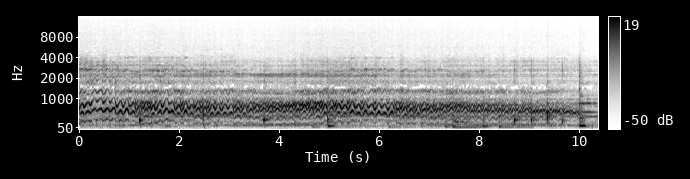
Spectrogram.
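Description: Hindustani classical khayal singing in Raag Darbari: a male voice holds one long unbroken line with a fast wavering in pitch, over a steady low drone.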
